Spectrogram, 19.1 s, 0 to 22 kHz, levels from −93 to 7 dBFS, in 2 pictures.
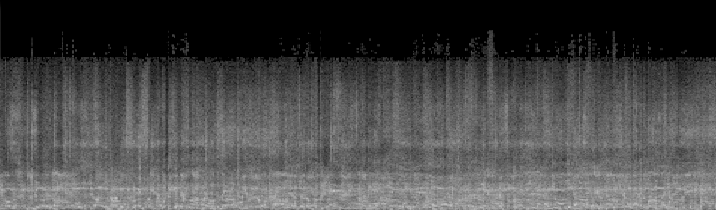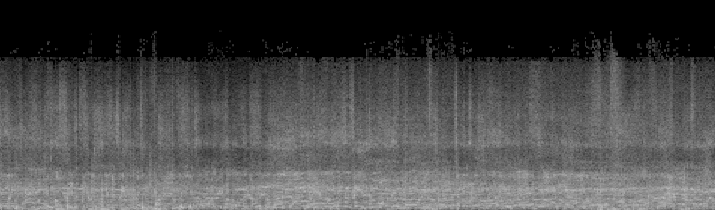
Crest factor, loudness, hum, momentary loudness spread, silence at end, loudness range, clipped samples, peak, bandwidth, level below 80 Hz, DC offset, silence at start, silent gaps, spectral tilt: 18 dB; -21 LUFS; none; 2 LU; 0 s; 1 LU; under 0.1%; -6 dBFS; 18.5 kHz; -56 dBFS; under 0.1%; 0 s; none; -2.5 dB/octave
